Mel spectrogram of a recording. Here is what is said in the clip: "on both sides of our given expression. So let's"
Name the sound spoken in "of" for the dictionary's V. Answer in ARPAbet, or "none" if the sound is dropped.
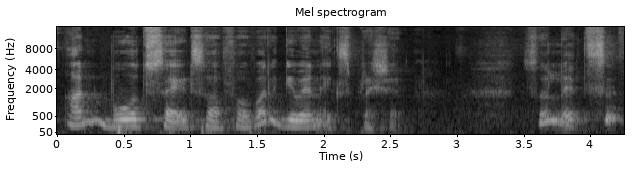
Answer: V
